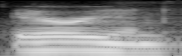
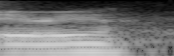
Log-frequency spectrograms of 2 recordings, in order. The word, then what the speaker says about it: Arian: years ago Catholic Christianity fought for Supremacy with Aryan Christianity what the is that or Ari in Christianity how am I saying this Aran oh it is pronounced Aran all right 1700 years ago Catholic Christianity fought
